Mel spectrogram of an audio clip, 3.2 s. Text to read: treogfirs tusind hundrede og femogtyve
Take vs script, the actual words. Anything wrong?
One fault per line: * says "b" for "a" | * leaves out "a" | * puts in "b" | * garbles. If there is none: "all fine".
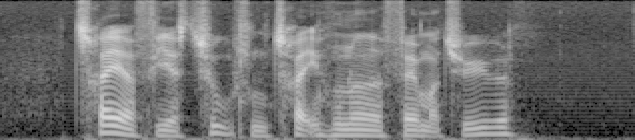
* puts in "tre"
